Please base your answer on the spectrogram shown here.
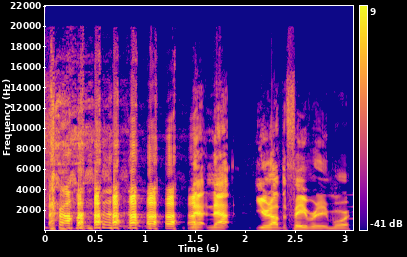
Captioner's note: everyone laughs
